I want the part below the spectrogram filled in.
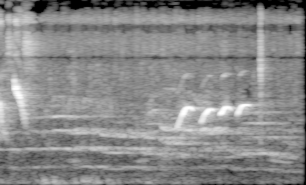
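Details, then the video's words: White-rumped shama of the Aceh type, a breeding bird; a sharp downward whistle, a pause, then four short clear rising whistles repeated in quick succession, with steady low background hum. "Murai Aceh"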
